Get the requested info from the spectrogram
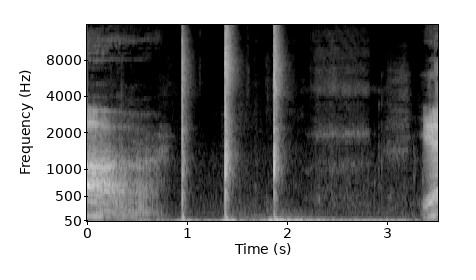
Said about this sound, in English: Come sit around me and listen to the noise produced as I slap my thighs.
